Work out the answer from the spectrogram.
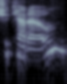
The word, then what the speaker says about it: Cecchetto: My last name is pronounced Cecchetto. It's Italian.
